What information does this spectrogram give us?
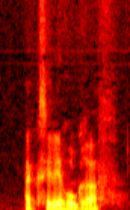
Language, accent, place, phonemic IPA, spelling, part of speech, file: French, France, Lyon, /ak.se.le.ʁɔ.ɡʁaf/, accélérographe, noun, LL-Q150 (fra)-accélérographe.wav
- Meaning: 1. accelerometer 2. accelerograph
